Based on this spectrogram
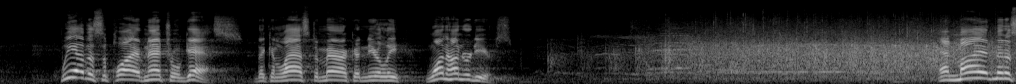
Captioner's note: applause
